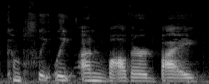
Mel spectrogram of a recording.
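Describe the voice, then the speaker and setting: A woman's voice: deep voice, fairly even intonation, normal speed, gravelly, breathy edge. Gushing American woman vlogger, music behind. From Oklahoma, United States. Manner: gushing, emphatic repetition of words. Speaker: beauty vlogger. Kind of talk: casual makeup tutorial chat.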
